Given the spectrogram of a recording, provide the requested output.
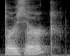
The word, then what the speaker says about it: BRZRKR: So Netflix is developing a live-action film and a follow-up anime series based on Keanu Reeves' Berserk. It's spelled kind of weird. I'll spell it out. B-R-Z-R-K-R. There's just no E's in it.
